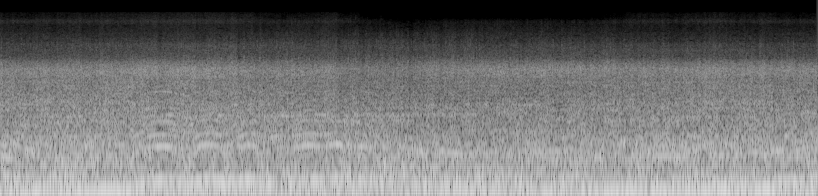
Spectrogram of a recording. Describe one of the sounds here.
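Tyres rumble and scrabble over a dirt track.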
